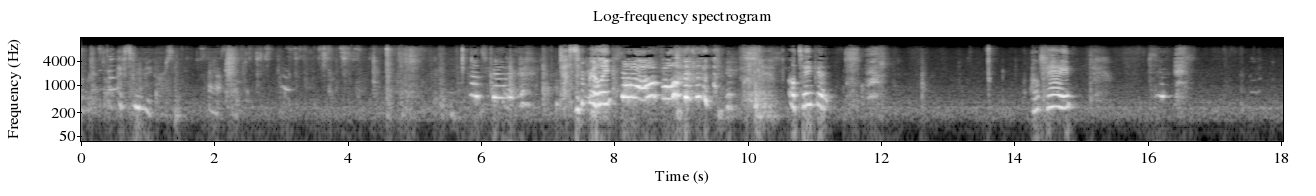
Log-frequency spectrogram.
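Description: A young woman sobs and cries emotionally, close by.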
